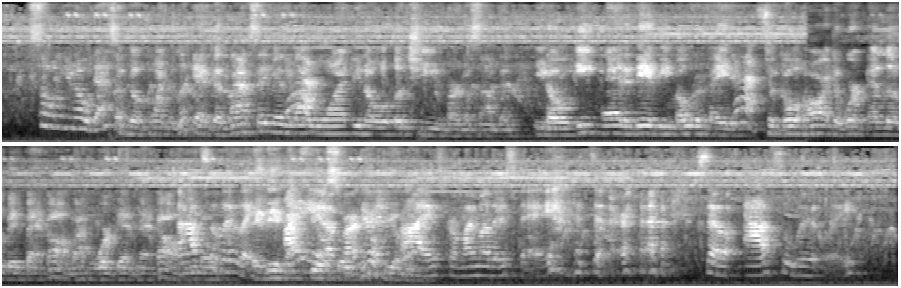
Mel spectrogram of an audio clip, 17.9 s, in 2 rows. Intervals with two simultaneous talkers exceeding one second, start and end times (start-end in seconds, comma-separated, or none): 10.7-13.3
